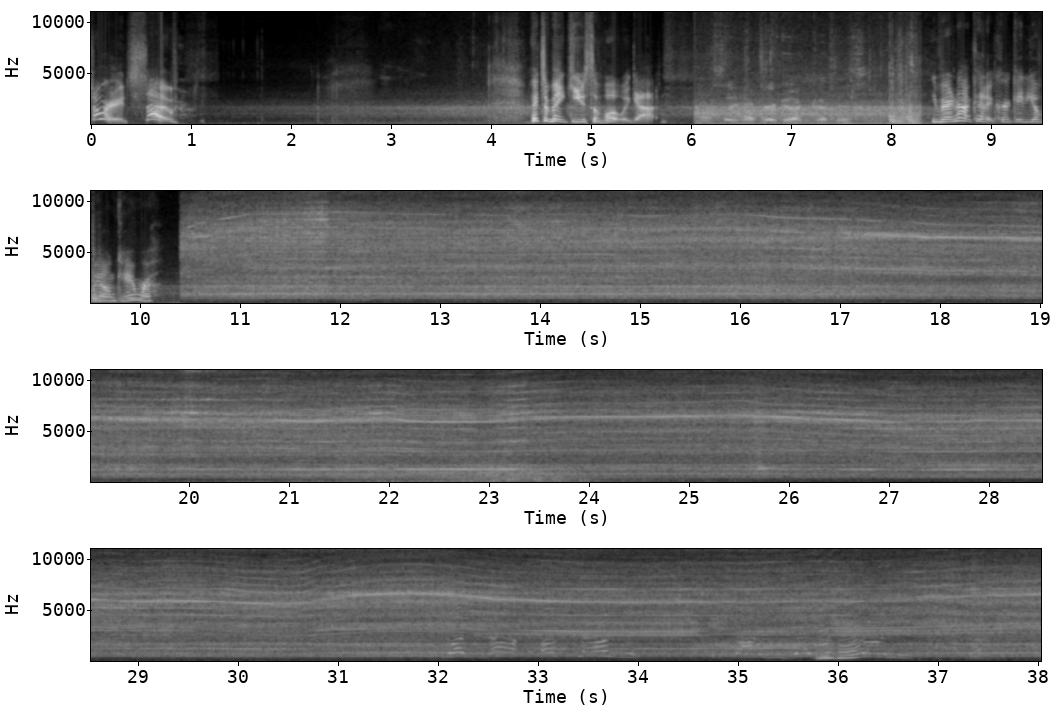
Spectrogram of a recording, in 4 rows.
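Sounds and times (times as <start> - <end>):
circular saw whining: 5.8 - 8.4, 10.4 - 38.0
saw blade rasping in wood: 10.4 - 38.0.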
